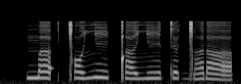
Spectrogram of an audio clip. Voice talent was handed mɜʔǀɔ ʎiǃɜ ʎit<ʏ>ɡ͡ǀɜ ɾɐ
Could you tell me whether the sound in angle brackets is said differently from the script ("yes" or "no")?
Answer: no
